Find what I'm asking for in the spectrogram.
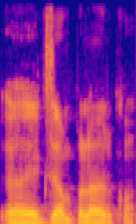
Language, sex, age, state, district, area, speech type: Tamil, male, 30-45, Tamil Nadu, Viluppuram, urban, spontaneous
